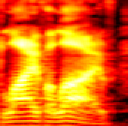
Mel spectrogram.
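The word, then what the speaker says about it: Live A Live: game called Live Alive, which is spelled live, the letter A, capital, and then another version of the word live, but it's called Live Alive.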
